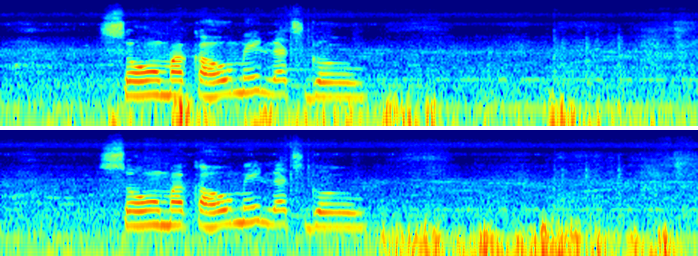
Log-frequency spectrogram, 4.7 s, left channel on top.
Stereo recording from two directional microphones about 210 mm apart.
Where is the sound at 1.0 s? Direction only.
15° right (ahead or behind).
